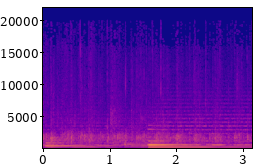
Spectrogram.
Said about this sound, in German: Aber der entscheidende Punkt ist so, ich bedanke mich ganz herzlich. Ihr dürft Ihnen gerne einen großen Applaus geben.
